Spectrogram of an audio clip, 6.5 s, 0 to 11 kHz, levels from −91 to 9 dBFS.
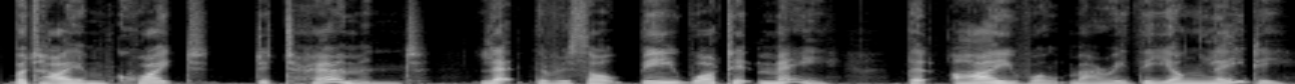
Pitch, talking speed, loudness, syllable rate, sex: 195 Hz, 175 wpm, -21 LUFS, 4.8 syllables/s, female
